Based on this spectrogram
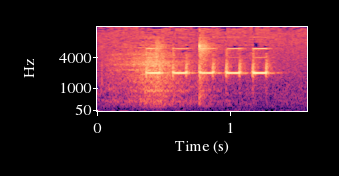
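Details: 2012 Xerox WorkCentre 6015NI, about 4000 pages, after repair of a false paper-jam error (poorly refitted register part, suspect sensor): bright, even string of five short beeps at a steady clip, like a turn signal, in a quiet room; printer healthy.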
